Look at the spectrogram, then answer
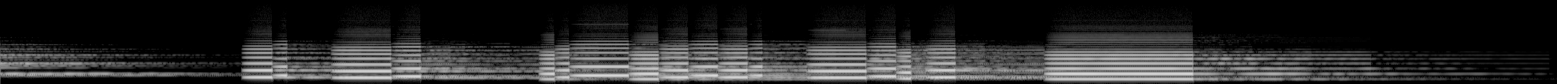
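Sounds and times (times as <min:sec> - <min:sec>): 
gospel melodies: 0:02.4 - 0:14.2.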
